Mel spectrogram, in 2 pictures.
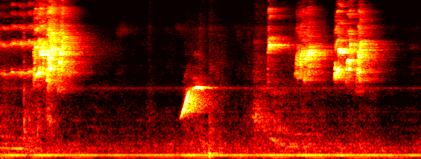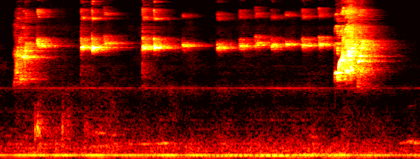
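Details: Lovebirds in a mini aviary in the morning, answering a person's whistling: bursts of shrill, high chirps and squeaky notes in quick runs, after a single rising whistle near the start, with a faint steady hum underneath.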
